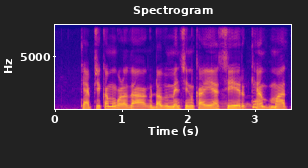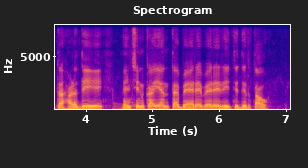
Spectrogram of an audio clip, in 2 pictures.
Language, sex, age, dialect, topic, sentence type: Kannada, male, 18-24, Northeastern, agriculture, statement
